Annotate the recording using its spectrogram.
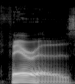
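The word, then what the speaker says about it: Faroes: there and that's what that's where the word pharaohs and it's pronounced pharaohs and that's where the word pharaohs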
